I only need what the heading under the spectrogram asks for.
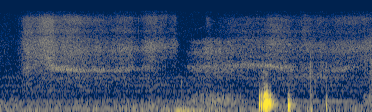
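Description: Soft rubbing of a hand on the scalp makes a steady, breathy hiss that swells and fades like surf, followed by a few light bumps and taps near the end.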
